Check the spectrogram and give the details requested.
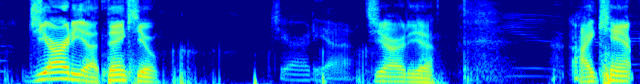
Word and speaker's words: Giardia: of gr diocese is a real disease it's Giardia thank you giardia I can't pronounce no not right now yeah I did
